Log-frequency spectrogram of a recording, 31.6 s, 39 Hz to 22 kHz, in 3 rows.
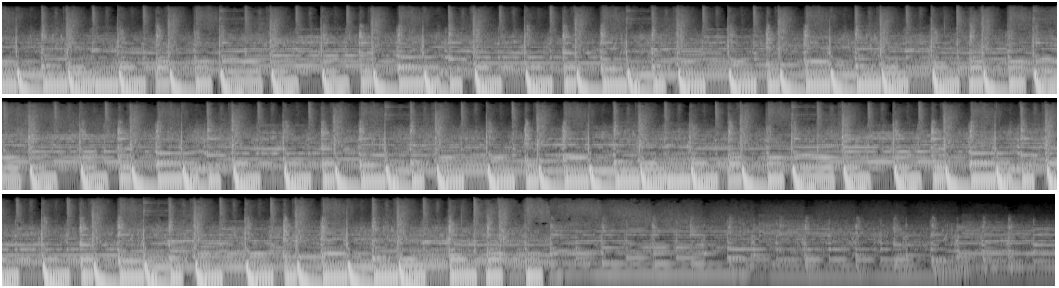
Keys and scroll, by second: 2.9 space, 3.3 ctrl+z, 5.1 space.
